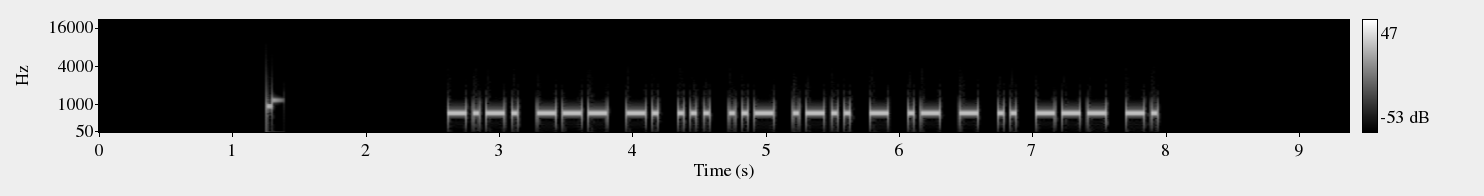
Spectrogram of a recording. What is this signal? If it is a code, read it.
Morse code, heard as a keyed tone, about 25 wpm, 700 Hz. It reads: CONSULTATION
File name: Twelve Letter Words - 25wpm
